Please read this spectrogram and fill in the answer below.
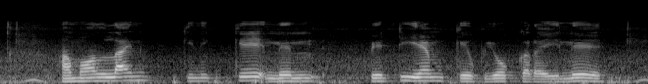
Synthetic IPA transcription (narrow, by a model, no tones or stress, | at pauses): həmɔnlaɪn | kinikː | elel | peʈiemkeupjoɡ̚kəɾəɪle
